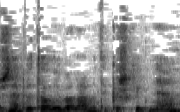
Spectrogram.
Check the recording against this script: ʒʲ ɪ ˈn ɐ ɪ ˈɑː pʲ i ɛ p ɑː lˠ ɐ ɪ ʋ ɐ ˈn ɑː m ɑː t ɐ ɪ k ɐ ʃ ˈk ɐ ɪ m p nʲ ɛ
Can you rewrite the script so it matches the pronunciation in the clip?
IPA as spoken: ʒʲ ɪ ˈn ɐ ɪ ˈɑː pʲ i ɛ t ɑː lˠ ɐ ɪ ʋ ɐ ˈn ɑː m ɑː t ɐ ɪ k ɐ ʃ ˈk ɐ ɪ p nʲ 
